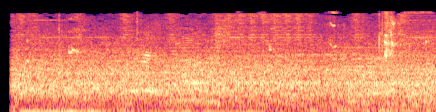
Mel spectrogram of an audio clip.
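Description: Court sound of a basketball game in play: the ball bouncing on a hardwood floor over a steady arena hum.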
